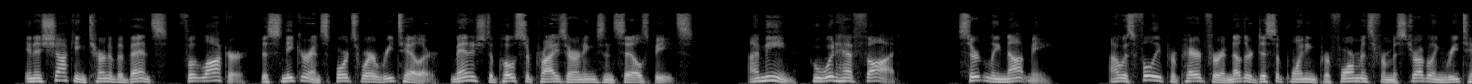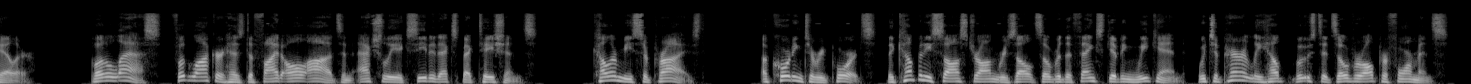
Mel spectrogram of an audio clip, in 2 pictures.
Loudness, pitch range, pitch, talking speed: -24 LUFS, 115-150 Hz, 135 Hz, 150 wpm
